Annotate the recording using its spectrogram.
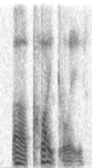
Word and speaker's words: Clakley: Clakely. C-L-A-K-L-E-Y. – C-L-A-K-L-E-Y. And spell your first name. – Deborah. D-E-B-O-R-A-A. – D-E-B-O-R-A-A.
